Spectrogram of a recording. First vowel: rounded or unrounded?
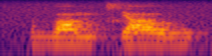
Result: unrounded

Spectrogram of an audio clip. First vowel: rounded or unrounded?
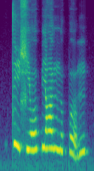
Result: unrounded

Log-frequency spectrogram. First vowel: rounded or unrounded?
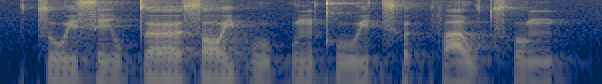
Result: rounded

